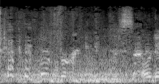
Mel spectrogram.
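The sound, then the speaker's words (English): A voice talks over the steady, even rumble and hiss of a moving car's interior, recorded on an iPhone, the road noise continuous and fairly loud beneath the speech. “And yes, this is being recorded on an iPhone in a moving car, and it's pretty, I got to say, iPhone, at least that's one thing they're doing pretty good, is the microphone in this.”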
